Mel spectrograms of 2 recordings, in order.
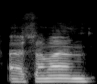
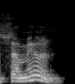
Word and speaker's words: Samhain: That's how it's pronounced to me. Samhain and Samhain.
